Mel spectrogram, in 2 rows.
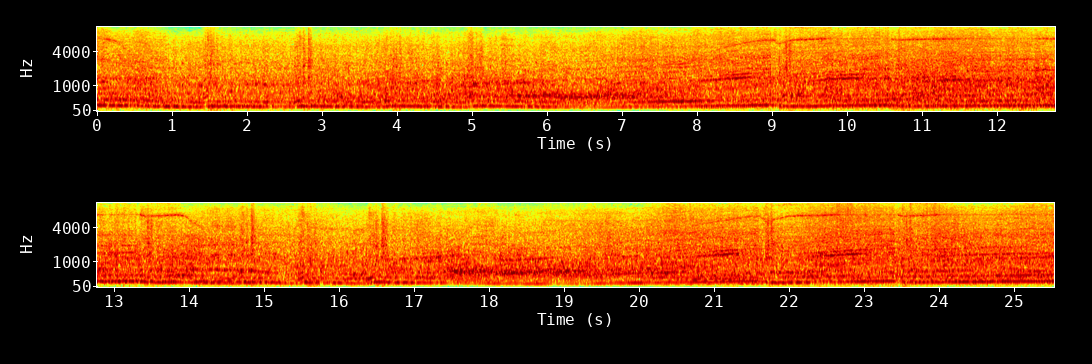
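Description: Race car engines at Daytona in the racing game Automobilista 2, one loud engine droning continuously and rising and falling in pitch through gear changes, with no talking over it.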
